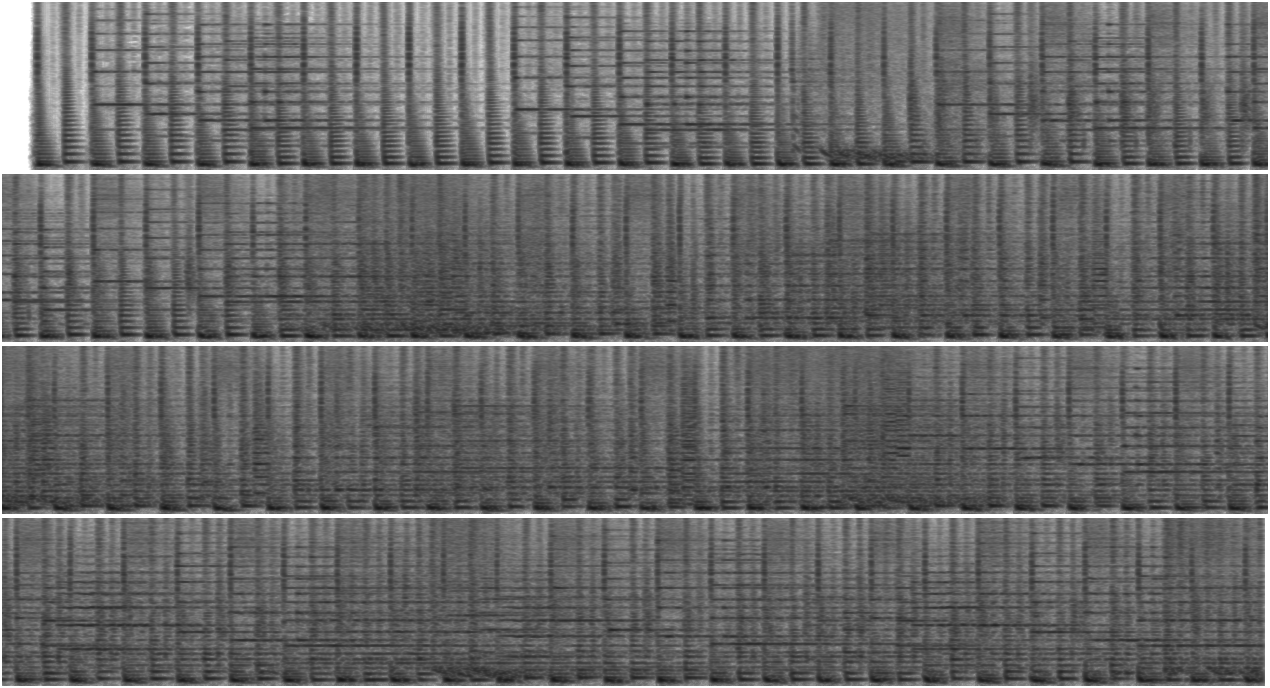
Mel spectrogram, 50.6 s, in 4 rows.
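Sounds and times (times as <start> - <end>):
Italo music: 0.4 - 50.6.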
